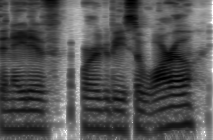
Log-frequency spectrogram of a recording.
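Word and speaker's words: saguaro: is the carnagia gigantia saguarro cactus or um some the technical pronunciation would and like the native word would be sawro. You don't actually pronounce the G, but pretty much everybody pronounces the G.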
